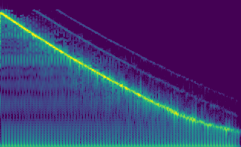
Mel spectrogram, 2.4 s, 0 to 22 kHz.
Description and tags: analog bass 11
Fat resonant synth filtered sweep played on vintage analogue synthesizer Roland JUNO106. No processing.
you can support me by sending me some money:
